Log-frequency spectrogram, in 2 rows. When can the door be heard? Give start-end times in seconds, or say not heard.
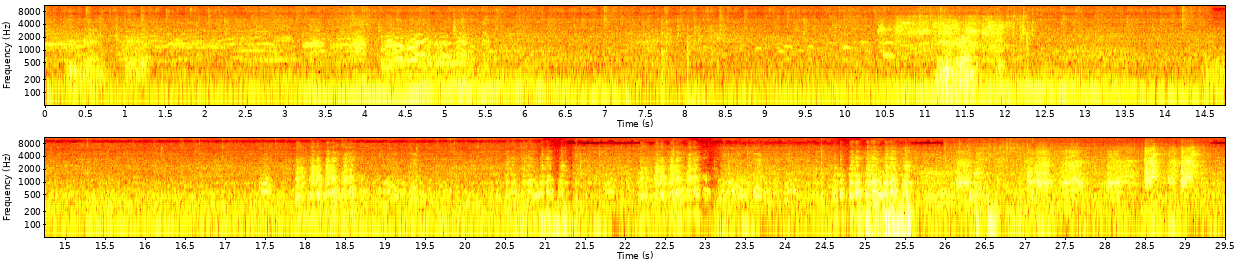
not heard.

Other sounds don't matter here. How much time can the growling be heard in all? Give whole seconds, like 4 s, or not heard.
4 s.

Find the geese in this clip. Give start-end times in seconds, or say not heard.
0.0-5.6, 7.5-12.3, 17.4-29.3.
